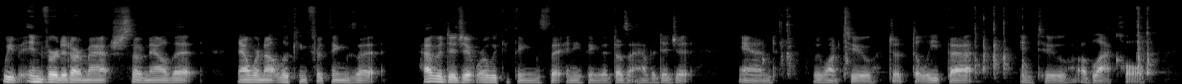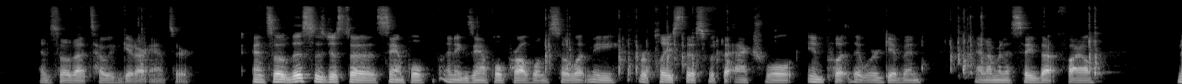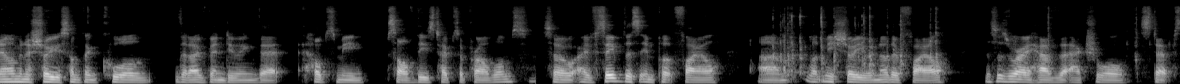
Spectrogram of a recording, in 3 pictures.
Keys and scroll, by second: 7.8-8.3 typing, 9.6 typing, 11.3 Return, 13.9 Escape, 17.3 shift+a, 17.9 BackSpace, 18.1 BackSpace, 18.5 super+v, 18.9 Escape, 21.5 w, 22.7 Return, 31.3-35.4 typing.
